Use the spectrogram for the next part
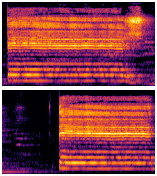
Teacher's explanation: لاعلى تا انه يكتب الف ويسمى المد بالالف او الالف الالف الالف الممدوده تنطق فتحه طويله لاعلى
